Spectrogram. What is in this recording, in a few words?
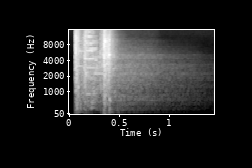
Heavy Shotgun Mech; Weapons; Warframe; Tenno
